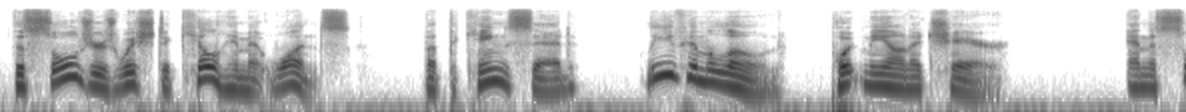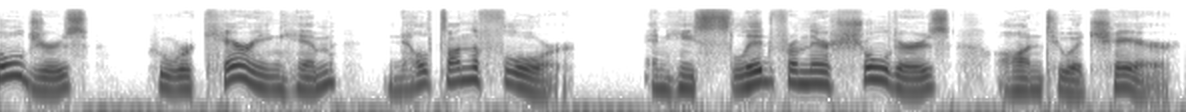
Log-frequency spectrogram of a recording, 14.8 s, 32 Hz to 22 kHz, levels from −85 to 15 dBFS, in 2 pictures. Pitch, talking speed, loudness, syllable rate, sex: 150 Hz, 165 wpm, -20 LUFS, 4.3 syllables/s, male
